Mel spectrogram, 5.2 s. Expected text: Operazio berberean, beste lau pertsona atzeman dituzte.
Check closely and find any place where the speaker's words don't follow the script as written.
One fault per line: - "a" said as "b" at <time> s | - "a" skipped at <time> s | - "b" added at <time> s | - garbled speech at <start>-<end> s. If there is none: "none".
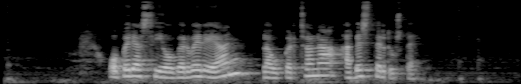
- "beste" skipped at 2.4 s
- "atzeman" said as "beste" at 3.6 s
